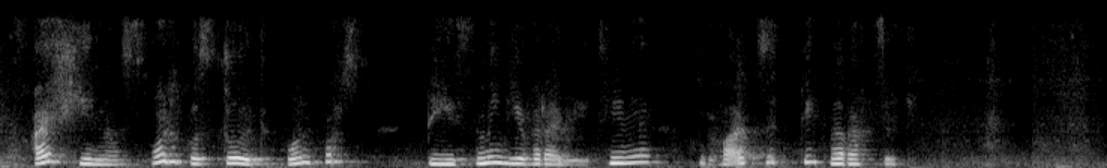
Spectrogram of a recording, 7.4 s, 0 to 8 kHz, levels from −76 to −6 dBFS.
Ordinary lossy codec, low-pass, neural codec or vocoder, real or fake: Opus, 24 kbps; 7.2 kHz; codec, 16 kHz, 1.1 kbps, Voila-Tokenizer; fake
